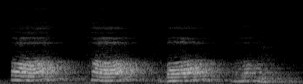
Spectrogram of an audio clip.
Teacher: প বলতে চাইলে অবশ্য আপনাকে দুটো ঠোঁটকে কি স্পর্শ করতে হবে।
